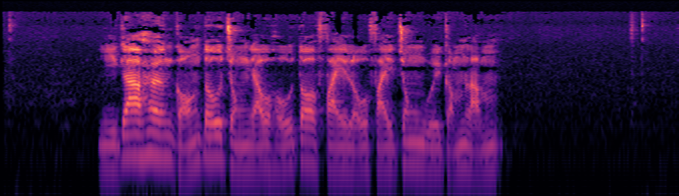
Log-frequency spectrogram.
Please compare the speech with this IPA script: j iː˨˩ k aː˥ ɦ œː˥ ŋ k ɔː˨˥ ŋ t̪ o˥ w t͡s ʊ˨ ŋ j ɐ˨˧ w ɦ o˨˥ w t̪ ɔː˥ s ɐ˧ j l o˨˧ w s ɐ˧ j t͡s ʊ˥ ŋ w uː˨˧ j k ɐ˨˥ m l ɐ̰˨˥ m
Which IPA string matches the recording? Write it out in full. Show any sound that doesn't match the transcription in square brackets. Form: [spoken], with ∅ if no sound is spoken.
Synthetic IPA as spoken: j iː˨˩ k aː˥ ɦ œː˥ ŋ k ɔː˨˥ ŋ t̪ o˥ w t͡s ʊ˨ ŋ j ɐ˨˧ w ɦ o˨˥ w t̪ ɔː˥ [f] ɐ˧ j l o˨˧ w [f] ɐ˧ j t͡s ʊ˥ ŋ w uː˨˧ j k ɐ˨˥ m l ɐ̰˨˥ m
